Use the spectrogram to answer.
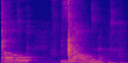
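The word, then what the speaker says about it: ozone: So that word is O, zone. O, zone. This first syllable here is open. There's no consonant after the O. It's going to make the long O sound.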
